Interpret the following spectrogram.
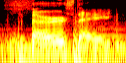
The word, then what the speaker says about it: Thursday: Esse Thursday é com a desvoziada, não é com não. Tá bom? Então, olha a diferença, olha o contraste. Quando você fala este é this, quando você fala quinta é Thursday.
